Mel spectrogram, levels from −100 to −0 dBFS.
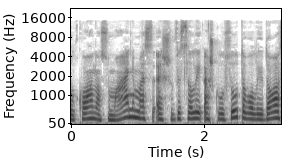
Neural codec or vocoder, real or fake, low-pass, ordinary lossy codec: none; real; 14.4 kHz; MP3, 64 kbps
